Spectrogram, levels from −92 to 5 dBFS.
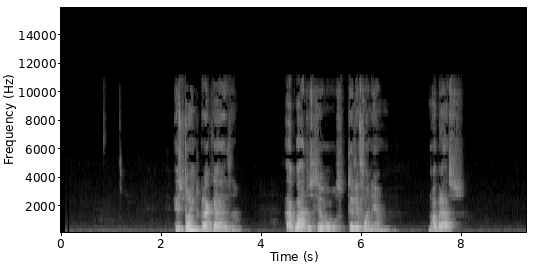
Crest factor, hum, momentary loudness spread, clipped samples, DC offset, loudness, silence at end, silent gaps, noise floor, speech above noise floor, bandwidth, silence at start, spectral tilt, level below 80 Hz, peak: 22 dB; none; 17 LU; under 0.1%; under 0.1%; -24 LUFS; 1.3 s; none; -62 dBFS; 38 dB; 11.5 kHz; 2.25 s; -5.5 dB/octave; -56 dBFS; -6 dBFS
